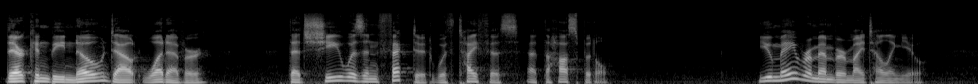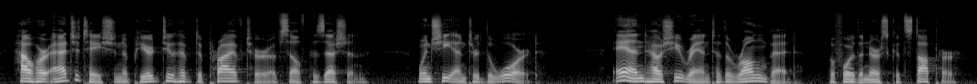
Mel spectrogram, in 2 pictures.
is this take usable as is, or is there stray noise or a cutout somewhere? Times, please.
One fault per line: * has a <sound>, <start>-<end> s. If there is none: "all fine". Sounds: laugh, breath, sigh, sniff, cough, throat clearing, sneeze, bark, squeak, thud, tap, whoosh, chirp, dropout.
all fine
